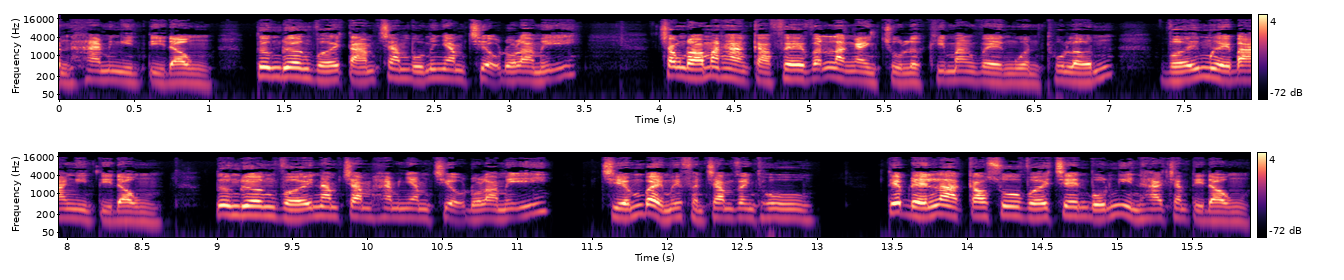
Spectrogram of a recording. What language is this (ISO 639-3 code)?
vie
